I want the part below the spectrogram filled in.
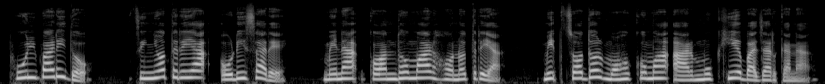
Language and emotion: Santali, neutral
